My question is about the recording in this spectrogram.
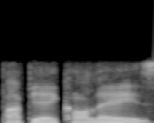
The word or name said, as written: papiers colles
